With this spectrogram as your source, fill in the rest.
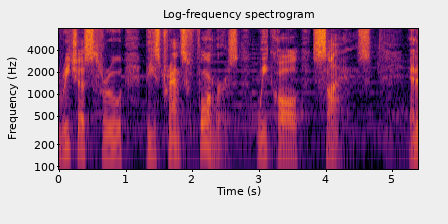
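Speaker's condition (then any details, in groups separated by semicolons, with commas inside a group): No condition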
